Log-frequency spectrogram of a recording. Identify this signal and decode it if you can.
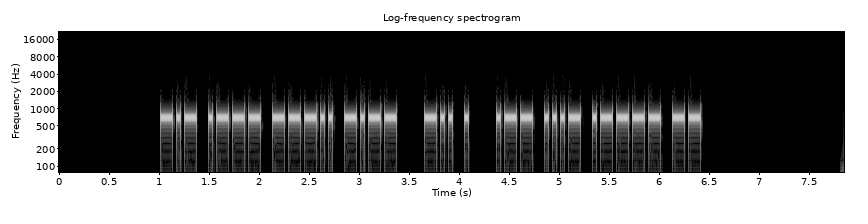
Morse code, heard as a keyed tone, about 30 wpm, 700 Hz. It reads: KJ8Y DE WV1M
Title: USA Callsign DE Callsign - 4 Characters - 30wpm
